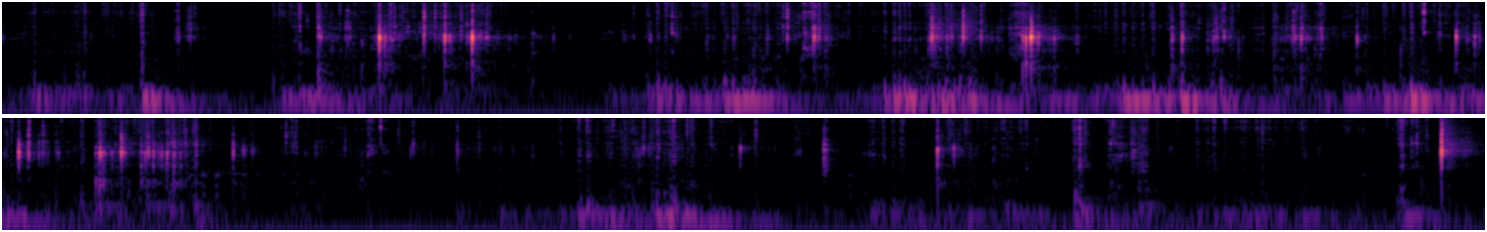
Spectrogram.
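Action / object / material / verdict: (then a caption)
scrape / bar of soap / soap / none. A hand with long dark nails holds a solid, dry yellow bar of soap while a box cutter blade carves chunks and curls off it. Crisp scraping and crunching cuts come in irregular bursts, with sharp bright clicks and a soft low thump under the strokes. Quieter pauses fall between the bursts.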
